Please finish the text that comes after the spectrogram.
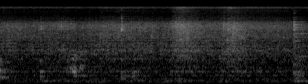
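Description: Spice paste with tomato sautéing in a pan for papaya potato curry, a continuous gentle sizzle with a few faint spoon clicks, no talking.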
